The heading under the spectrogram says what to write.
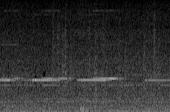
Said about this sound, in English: the pan that was hot, it's smoking. And I'm a little bit nervous, but I'm gonna try to put this over the hot flame. So here we go. So I'm not, so yeah, this possibly, I don't wanna start these on, all right, so you can hear the smoke alarms go off.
